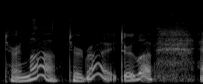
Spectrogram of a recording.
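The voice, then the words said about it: Imitates a robotic navigation voice. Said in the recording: “in that robotic voice”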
